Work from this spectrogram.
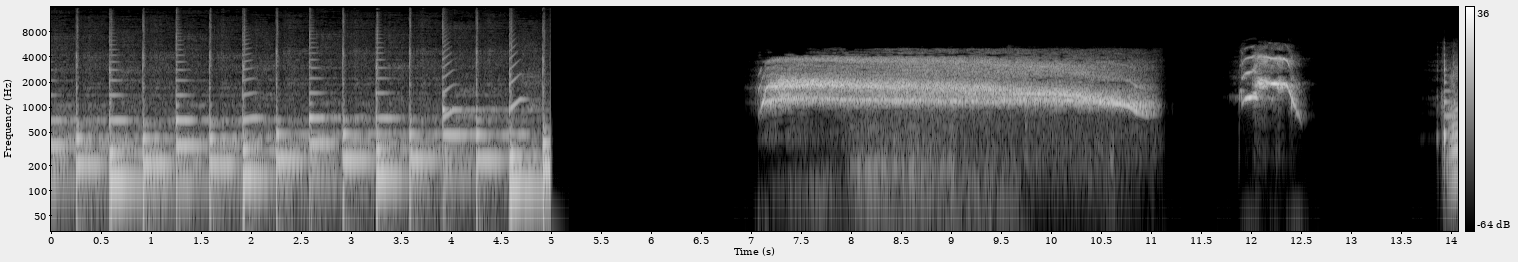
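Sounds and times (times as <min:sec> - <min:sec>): high-pitched scream: 0:07.0 - 0:11.1, 0:11.8 - 0:12.6
short falling cry: 0:07.0 - 0:11.1.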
